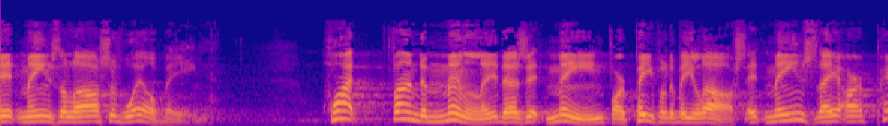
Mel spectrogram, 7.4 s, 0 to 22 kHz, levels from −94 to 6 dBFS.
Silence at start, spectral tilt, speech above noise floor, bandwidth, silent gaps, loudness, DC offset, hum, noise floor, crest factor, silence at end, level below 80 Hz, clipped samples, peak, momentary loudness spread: 0 s; -5.5 dB/octave; 39 dB; 11.5 kHz; none; -22 LUFS; under 0.1%; none; -61 dBFS; 16 dB; 0 s; -70 dBFS; under 0.1%; -6 dBFS; 6 LU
